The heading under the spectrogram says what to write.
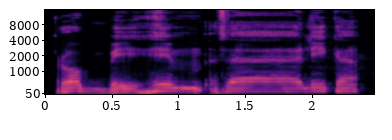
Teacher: ہم غنہ نہیں کریں گے. ٹھیک ہے، ہم یہاں پر اظہار کریں گے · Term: اظہار شفوی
